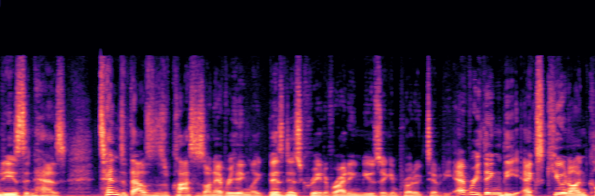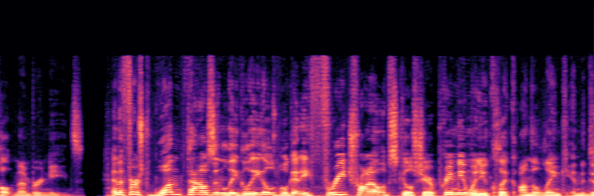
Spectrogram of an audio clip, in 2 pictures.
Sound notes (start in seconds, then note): none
